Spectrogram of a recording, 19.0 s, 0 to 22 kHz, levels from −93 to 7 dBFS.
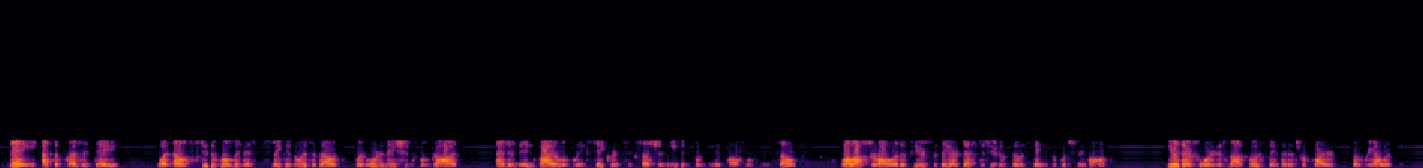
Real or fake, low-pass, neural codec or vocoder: fake; 3.6 kHz; vocoder, 22.05 kHz, 80 mel bands, HiFi-GAN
